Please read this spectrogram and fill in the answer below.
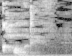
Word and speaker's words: Cardiff: will give you a clue I live in Cardiff that's spelled c a r d i f that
